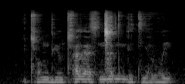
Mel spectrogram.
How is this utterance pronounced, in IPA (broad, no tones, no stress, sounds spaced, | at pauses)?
cʰ ɔ̤ ŋ ɡ y u̯ cʰ a l ɜ s ŋ͡ǀ ɜ d ŋ ɡ ɛ̤ tʲ a̤ v ɔ̤ i̯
